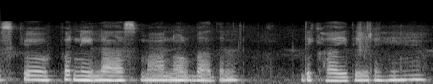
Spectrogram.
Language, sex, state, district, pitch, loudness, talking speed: Hindi, female, Uttar Pradesh, Lalitpur, 195 Hz, -14 LUFS, 140 wpm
